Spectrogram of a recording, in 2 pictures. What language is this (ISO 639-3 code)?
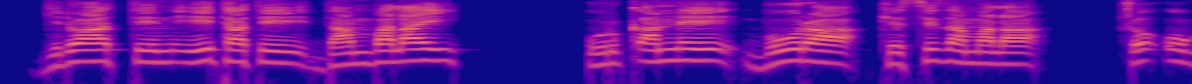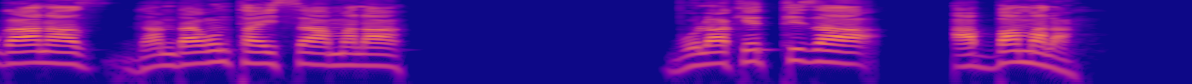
gmv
